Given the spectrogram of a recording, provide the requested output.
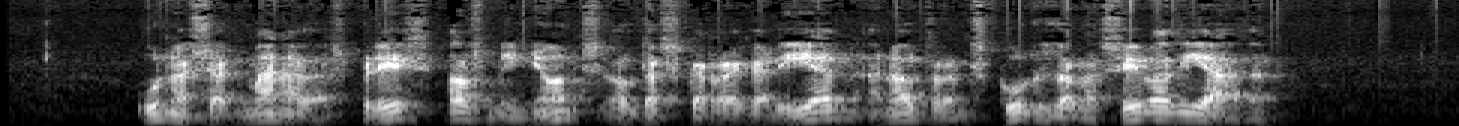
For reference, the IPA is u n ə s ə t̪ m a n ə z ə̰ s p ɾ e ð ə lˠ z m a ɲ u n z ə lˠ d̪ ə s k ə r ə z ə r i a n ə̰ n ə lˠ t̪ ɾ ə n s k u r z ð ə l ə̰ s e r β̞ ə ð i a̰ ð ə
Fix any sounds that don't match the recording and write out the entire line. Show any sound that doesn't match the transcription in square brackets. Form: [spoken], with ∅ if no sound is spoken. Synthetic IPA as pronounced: u n ə s ə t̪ m a n ə [ð] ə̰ s p ɾ e [z] ə lˠ z m [i] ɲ [o] n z ə lˠ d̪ ə s k ə r ə [ɣ] ə [ɾ] i [ə] n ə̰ n ə lˠ t̪ ɾ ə n s k u r z ð ə l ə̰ s e [∅] β̞ ə ð i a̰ ð ə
